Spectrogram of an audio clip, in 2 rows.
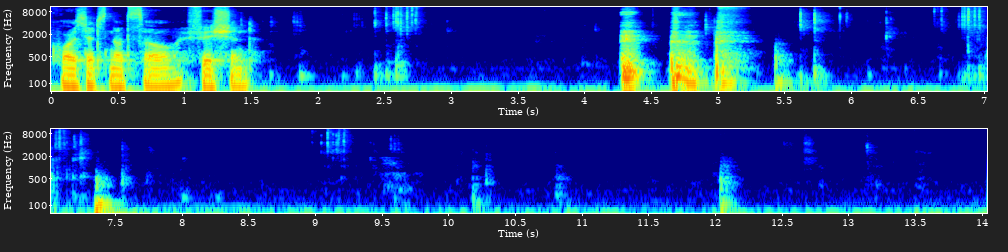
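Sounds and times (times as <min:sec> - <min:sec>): plastic toy bricks clicking: 0:01.6 - 0:03.0, 0:05.6 - 0:07.3, 0:09.0 - 0:09.7
man coughing: 0:04.3 - 0:05.3.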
